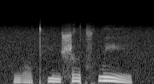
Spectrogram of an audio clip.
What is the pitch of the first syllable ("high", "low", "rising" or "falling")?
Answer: low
